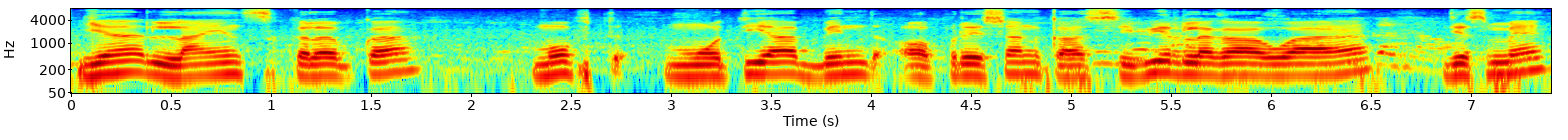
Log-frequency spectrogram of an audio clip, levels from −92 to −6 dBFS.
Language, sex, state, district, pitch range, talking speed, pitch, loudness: Hindi, male, Bihar, Katihar, 140-160 Hz, 105 wpm, 150 Hz, -14 LUFS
